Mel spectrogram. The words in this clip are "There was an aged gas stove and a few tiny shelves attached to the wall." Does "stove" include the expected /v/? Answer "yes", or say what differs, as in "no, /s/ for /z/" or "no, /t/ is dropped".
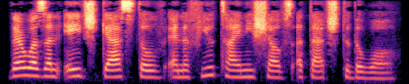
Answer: yes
